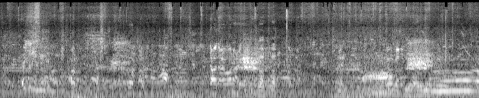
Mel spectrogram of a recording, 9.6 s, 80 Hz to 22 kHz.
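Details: Sahiwal cows with calves at Raniganj cattle market, Dinajpur, 27 November 2025: busy market talk and haggling, with a flat, sustained lowing moo rising clear of the voices in the last second or so.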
